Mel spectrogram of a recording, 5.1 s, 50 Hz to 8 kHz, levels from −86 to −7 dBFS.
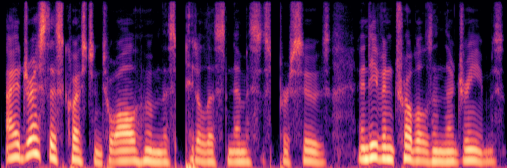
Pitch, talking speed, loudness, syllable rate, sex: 140 Hz, 200 wpm, -17 LUFS, 5.5 syllables/s, male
